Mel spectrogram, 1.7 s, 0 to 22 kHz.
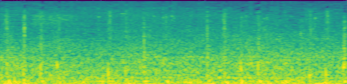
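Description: Wild horses' hooves clip-clop in a steady, overlapping patter of many hoofbeats in the Witcher 3 video game, faint and moderately distant, with no talking.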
